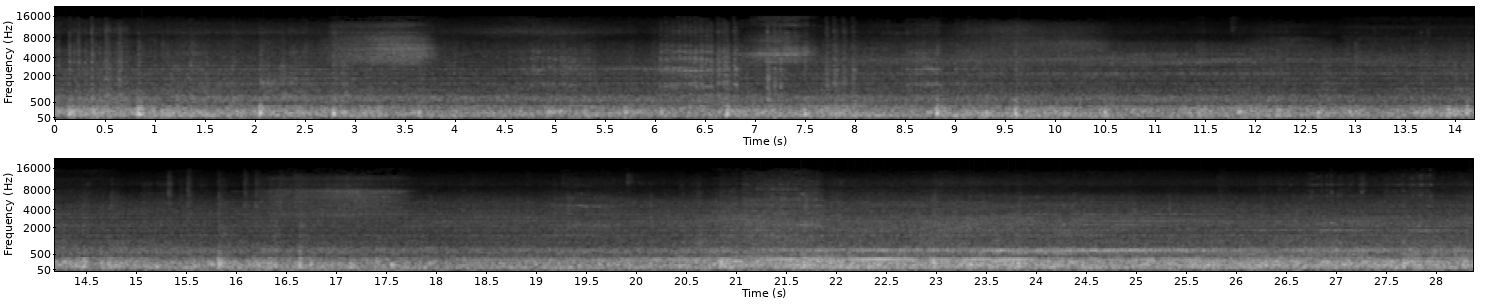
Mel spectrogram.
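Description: Caledonian Sleeper passenger coaches rolling slowly past, a steady rumble with the wheels clicking over rail joints. Brief high wheel squeals come several times, with a longer held squeal about two-thirds of the way through.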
